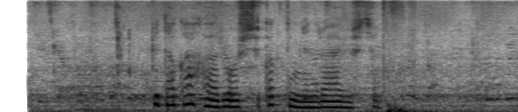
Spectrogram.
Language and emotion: Russian, neutral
